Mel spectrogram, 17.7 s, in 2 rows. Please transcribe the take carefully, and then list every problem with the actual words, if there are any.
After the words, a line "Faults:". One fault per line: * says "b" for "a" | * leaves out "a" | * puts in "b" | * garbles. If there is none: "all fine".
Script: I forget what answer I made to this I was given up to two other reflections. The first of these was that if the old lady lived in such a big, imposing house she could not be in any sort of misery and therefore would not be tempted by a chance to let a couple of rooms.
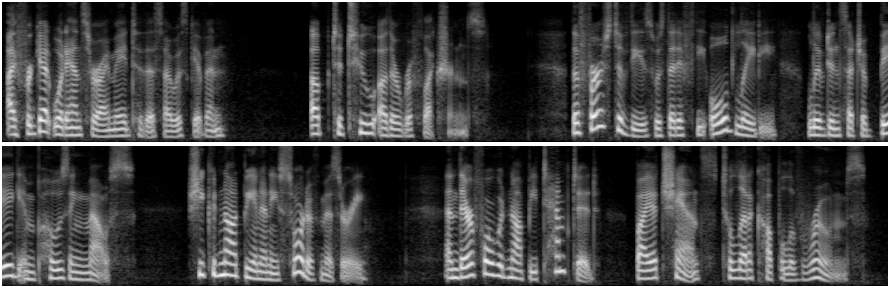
I forget what answer I made to this I was given up to two other reflections. The first of these was that if the old lady lived in such a big, imposing mouse she could not be in any sort of misery and therefore would not be tempted by a chance to let a couple of rooms.
Faults:
* says "mouse" for "house"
